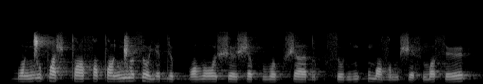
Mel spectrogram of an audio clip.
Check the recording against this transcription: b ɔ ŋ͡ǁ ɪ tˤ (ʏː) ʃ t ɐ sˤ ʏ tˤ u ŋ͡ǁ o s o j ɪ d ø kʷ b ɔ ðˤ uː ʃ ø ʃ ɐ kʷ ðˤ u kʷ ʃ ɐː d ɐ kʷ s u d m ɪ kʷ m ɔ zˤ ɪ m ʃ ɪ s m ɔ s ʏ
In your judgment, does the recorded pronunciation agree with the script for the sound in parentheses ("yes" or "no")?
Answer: no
